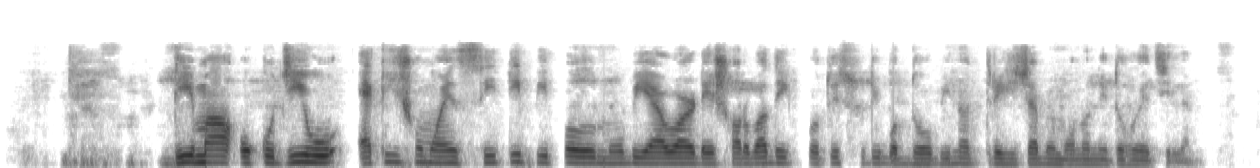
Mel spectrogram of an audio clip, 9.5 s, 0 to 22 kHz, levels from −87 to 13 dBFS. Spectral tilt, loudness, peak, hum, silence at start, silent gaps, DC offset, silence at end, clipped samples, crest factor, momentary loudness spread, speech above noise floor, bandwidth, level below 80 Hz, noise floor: -6 dB/octave; -18 LUFS; -2 dBFS; none; 0.45 s; none; under 0.1%; 0.5 s; under 0.1%; 16 dB; 15 LU; 25 dB; 7.8 kHz; -54 dBFS; -42 dBFS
